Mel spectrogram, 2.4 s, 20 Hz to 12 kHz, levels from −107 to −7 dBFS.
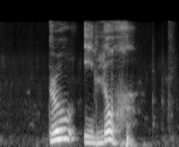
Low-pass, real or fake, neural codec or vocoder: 7.2 kHz; fake; codec, 16 kHz, 4 kbps, X-Codec, HuBERT features, trained on balanced general audio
